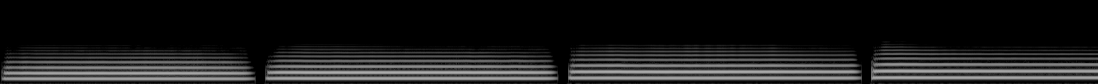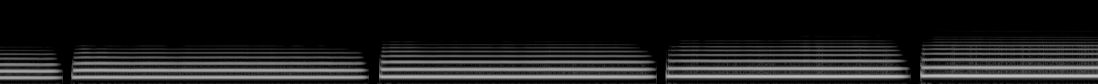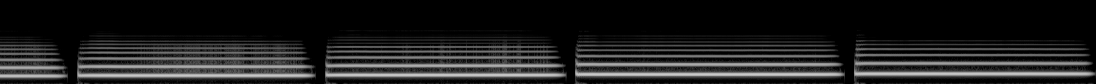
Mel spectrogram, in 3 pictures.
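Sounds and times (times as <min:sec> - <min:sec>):
French horn playing C4 to B4 mezzo forte: 0:00.0 - 0:32.9.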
